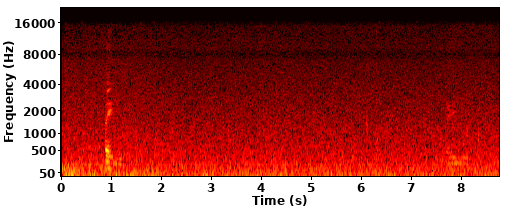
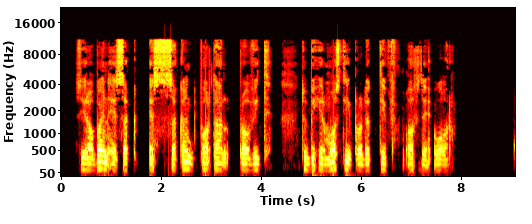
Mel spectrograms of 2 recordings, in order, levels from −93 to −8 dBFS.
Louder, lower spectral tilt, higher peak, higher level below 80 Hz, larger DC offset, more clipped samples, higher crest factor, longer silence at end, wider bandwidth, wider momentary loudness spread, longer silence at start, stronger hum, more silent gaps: second, -50 LUFS vs -17 LUFS; first, -5 dB/octave vs -2.5 dB/octave; second, -24 dBFS vs 0 dBFS; about the same, -54 dBFS vs -54 dBFS; neither; neither; about the same, 22 dB vs 20 dB; second, 0 s vs 1.25 s; first, 16.5 kHz vs 12 kHz; second, 6 LU vs 16 LU; second, 0.05 s vs 0.3 s; neither; second, none vs 1.72-1.76 s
